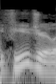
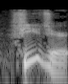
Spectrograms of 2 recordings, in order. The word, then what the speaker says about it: Fugere: Hey, thanks for the good pronunciation. A lot of people get that wrong. Even that have known me as long as you have, they Jimmy Fugere, Jimmy whatever, but you nailed it. – Fugere. It's like I say it like it's spelled. So, I even put the E first.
